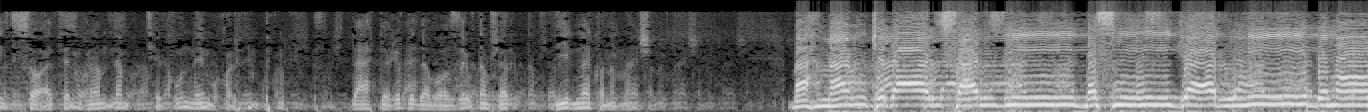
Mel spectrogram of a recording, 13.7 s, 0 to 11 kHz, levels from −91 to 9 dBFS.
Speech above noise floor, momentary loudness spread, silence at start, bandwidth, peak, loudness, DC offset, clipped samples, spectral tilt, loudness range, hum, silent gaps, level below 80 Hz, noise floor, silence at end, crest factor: 35 dB; 19 LU; 0 s; 11 kHz; 0 dBFS; -5 LUFS; under 0.1%; 3%; -4.5 dB/octave; 17 LU; none; none; -36 dBFS; -42 dBFS; 0 s; 8 dB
